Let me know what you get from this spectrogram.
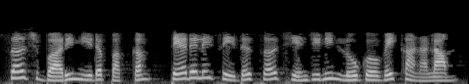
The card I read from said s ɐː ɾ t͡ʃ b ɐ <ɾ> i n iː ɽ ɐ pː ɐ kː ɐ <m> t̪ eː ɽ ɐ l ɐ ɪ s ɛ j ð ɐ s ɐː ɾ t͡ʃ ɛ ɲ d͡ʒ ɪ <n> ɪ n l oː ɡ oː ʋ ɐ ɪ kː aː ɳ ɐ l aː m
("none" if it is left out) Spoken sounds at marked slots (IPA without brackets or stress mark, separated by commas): ɾ, m, n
